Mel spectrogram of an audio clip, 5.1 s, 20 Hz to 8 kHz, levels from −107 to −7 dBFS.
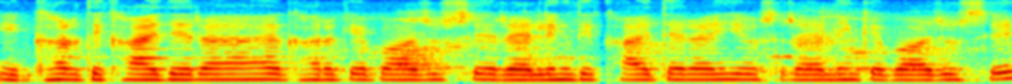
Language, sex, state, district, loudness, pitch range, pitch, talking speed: Hindi, female, Goa, North and South Goa, -17 LUFS, 185-195 Hz, 190 Hz, 235 wpm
